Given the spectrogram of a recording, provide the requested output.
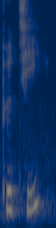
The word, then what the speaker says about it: petit: Pierre est petit. pas de... je ne prononce pas le T final. I'm not pronouncing that final T because there's nothing coming after.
